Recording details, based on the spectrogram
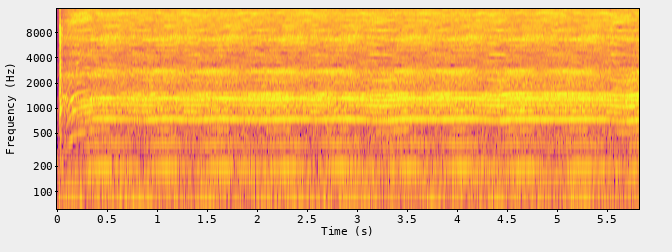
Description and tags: change counter2
Recording of automatic change counter recorded direct with clip on condenser mic. From top without coins.
change, machine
